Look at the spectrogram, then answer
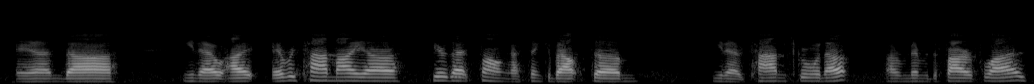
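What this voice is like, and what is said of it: Southern US country accent. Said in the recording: “you can probably hear my country accent coming out”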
